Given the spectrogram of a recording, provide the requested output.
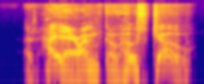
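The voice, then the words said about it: Put-on American accent, old-time actor. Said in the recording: “I'm co-host ... in an American accent ... You sounded like one of those older actors.”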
